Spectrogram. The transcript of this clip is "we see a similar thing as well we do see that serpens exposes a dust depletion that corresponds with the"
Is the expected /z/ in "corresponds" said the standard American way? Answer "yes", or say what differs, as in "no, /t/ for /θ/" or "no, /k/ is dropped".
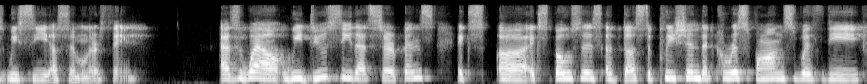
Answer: yes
